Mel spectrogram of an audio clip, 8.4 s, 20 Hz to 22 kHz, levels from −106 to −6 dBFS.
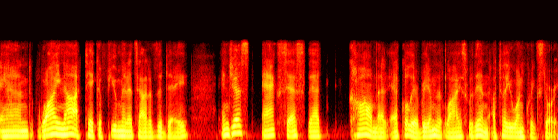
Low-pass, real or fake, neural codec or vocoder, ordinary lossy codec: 7.2 kHz; fake; codec, 16 kHz in and 24 kHz out, 2.2 kbps, FireRedTTS-2 codec; Opus, 16 kbps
